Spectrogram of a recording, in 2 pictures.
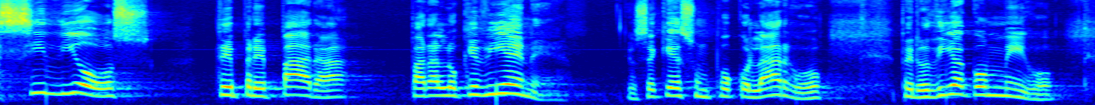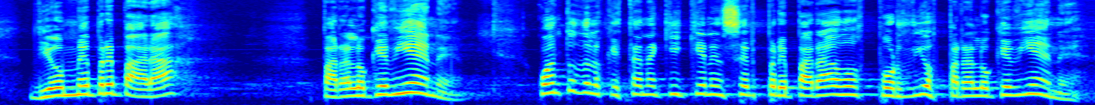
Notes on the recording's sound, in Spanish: Grabado en vivo, en iglesia Visión Mundial Para la Familia, Arlington, Texas.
